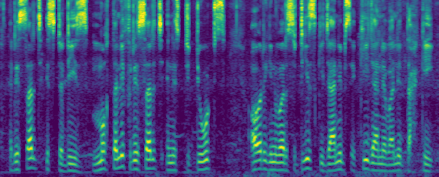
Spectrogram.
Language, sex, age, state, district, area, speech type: Urdu, male, 18-30, Uttar Pradesh, Saharanpur, urban, spontaneous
